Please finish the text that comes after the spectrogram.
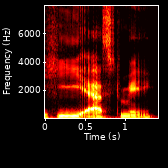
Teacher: you might say he asked me, stressing he.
